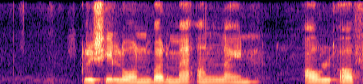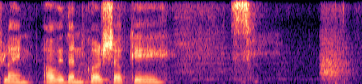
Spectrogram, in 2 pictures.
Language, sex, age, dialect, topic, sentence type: Chhattisgarhi, female, 56-60, Central, banking, question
